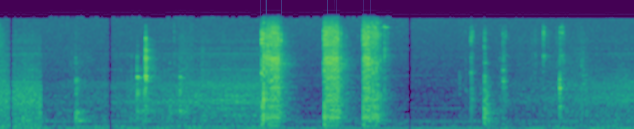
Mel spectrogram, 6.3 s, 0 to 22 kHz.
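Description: Pneumatic air hammer fired in three short bursts close together, working a Briggs & Stratton 3.5 hp engine's flywheel loose while it is pried up. Light metallic clicks come between the bursts.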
